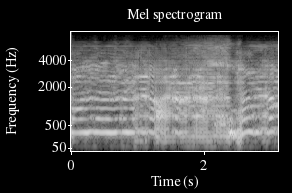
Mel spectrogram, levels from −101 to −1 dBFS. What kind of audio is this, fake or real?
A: fake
